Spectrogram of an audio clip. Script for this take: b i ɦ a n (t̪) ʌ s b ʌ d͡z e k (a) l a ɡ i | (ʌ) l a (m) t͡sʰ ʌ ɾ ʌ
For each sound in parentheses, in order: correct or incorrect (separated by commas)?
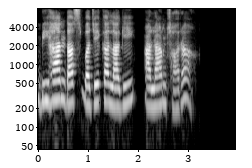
incorrect, correct, incorrect, correct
